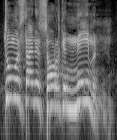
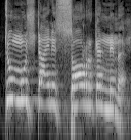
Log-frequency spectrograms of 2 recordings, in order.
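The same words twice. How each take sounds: First: It is spoken in standard German. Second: It is spoken in a broad Swabian dialect.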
